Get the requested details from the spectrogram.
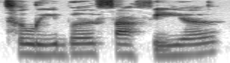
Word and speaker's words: Talibah Safiya: Where you can find me, my name is Talibah Safiya, and that's spelled T-A-L-I-B-A-H-S-A-F. I-Y-A,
